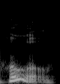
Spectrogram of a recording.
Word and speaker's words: Houle: I'm your host, James Carman, and today we have with us Carol Houle. Did I pronounce that right? Houle? You did. Like cool? Like cool or pool, yes.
